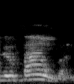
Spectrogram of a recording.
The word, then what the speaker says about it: Newfoundland: No, we don't say it that way. We say it rhymes with understand. So you understand. He didn't really get that. So I said, well, what you need to remember is that the emphasis is never on the second syllable.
